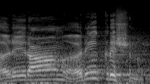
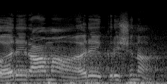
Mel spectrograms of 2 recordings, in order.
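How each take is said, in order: First: The names end without an added final vowel. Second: The names end with an added final 'a' vowel. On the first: This is the original form of the mantra. The speaker calls it right. "मूल मंत्र है" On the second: This is how English speakers say it. The speaker calls it wrong. "अंग्रेजों को बोलना नहीं आता है तो वो"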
